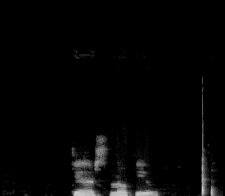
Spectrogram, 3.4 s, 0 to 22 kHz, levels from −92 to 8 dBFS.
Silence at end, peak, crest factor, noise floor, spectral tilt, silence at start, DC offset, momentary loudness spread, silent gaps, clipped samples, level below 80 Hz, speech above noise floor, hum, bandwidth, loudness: 0.15 s; 0 dBFS; 20 dB; -87 dBFS; -8.5 dB/octave; 1.1 s; under 0.1%; 7 LU; 2.91-2.95 s; under 0.1%; -62 dBFS; 69 dB; none; 7 kHz; -20 LUFS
